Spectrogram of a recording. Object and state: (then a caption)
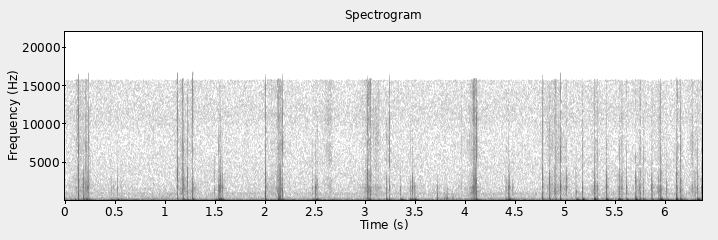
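Foam stress ball. Fingertips tap on a small, solid, white foam baseball stress ball in a quick, uneven run of soft, dull taps. Each tap is a short, deep thump that stops almost at once, with almost no bright edge. A faint steady hum sits underneath.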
